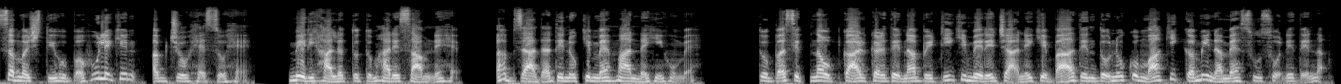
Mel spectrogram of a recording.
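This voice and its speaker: A woman voicing a frail, doting old mother-in-law in an animated story, fussing and plaintive. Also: deep voice, moderate pace, breathy edge, dry recording, studio quality, voice pushed down. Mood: weary, pleading. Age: older. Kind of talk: animated moral-story cartoon voice acting.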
